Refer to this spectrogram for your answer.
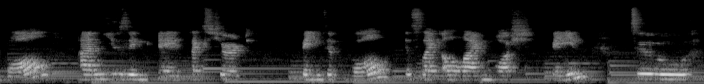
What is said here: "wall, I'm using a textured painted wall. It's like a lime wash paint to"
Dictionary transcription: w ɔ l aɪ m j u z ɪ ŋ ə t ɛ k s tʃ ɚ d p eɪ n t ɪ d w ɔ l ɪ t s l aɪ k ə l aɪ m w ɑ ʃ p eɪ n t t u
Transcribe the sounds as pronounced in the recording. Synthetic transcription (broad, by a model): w ɔ l aɪ m j u z ɪ ŋ ə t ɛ k s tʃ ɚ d p eɪ n t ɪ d w ɔ l ɪ t s l aɪ k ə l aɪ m w ɑ ʃ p eɪ n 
